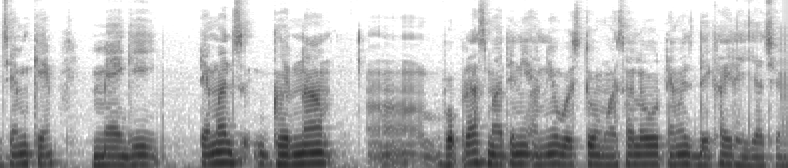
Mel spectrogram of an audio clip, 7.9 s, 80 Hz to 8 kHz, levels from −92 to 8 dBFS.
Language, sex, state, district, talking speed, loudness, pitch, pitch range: Gujarati, male, Gujarat, Valsad, 105 wpm, -17 LUFS, 125 Hz, 115-130 Hz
